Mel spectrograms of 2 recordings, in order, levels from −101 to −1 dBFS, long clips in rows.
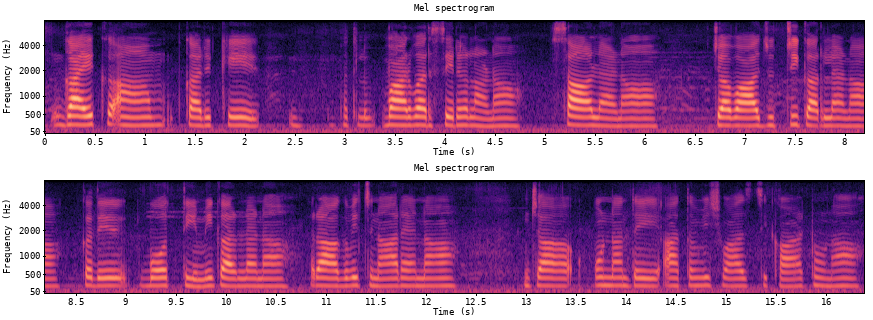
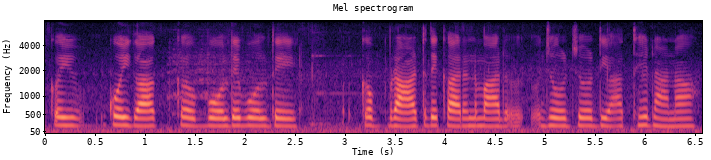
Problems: background sounds at intervals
